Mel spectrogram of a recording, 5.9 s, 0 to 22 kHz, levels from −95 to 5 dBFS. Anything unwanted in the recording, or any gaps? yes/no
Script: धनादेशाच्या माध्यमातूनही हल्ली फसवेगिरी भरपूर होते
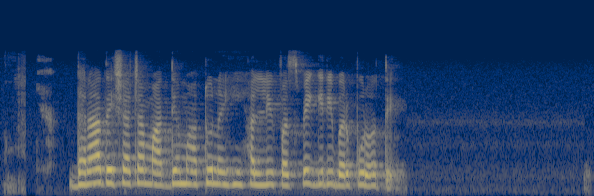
no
